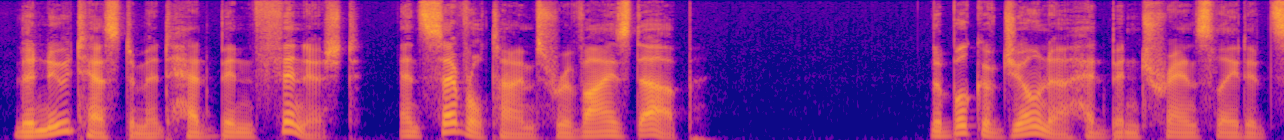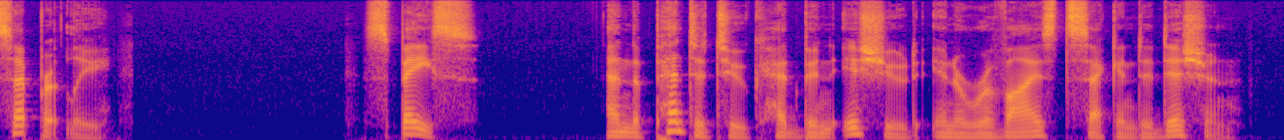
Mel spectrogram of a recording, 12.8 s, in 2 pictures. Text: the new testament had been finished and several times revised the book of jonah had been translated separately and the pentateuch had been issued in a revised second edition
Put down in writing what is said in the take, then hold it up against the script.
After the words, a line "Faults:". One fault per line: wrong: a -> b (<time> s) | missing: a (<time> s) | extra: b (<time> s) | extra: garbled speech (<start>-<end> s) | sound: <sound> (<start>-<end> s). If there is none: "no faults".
the new testament had been finished and several times revised up the book of jonah had been translated separately space and the pentateuch had been issued in a revised second edition
Faults:
extra: up (3.2 s)
extra: space (8.2 s)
